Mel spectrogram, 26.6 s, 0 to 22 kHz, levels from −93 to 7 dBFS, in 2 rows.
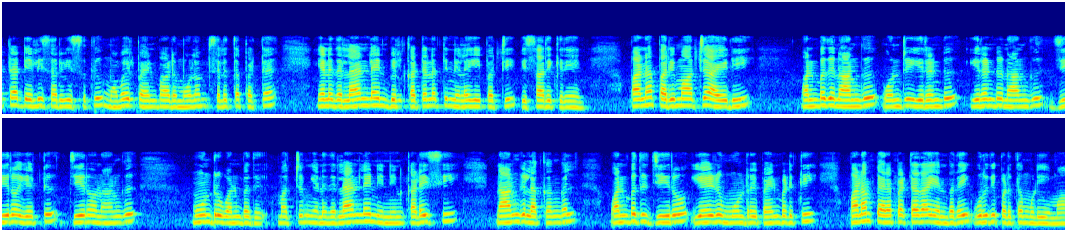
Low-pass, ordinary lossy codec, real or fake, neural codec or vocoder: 7.2 kHz; none; real; none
